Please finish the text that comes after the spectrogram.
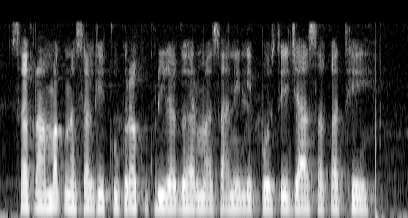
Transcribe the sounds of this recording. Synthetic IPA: səkɾaːməknɐsəlkekʊkɾakʊkɾiɾaɡʱəɾmãsaːnilepoːsed͡ʒaːsəkət̪ɦɛː

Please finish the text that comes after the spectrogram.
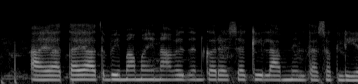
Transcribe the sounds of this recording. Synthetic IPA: aɦjat̪ajat̪bʱimaməɦinaʋed̪ənkəɾajsəkilabʱmilt̪asəkliɦe

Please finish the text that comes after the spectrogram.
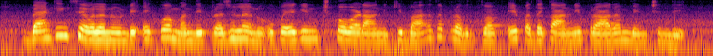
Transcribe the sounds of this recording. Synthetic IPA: bjaːŋkiŋɡsɛːʋɐlɐnuɳɖiʔekːuʋɐmɐnd̪ipɾɐd͡ʒɐlɐnuʔupɐjoːɡiɲt͡ʃu̥kɔːʋɐɽaːnikibʱaːɾɐt̪ɐpɾɐbʱut̪ʋɐmeːpɐd̪ɐkaːnːipɾaːɾɐmbʱiɲt͡ʃind̪i

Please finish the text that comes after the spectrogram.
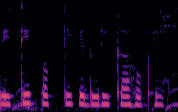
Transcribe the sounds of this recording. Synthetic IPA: ɾit̪ipəkt̪iked̪uːɾikaɦokʰeː

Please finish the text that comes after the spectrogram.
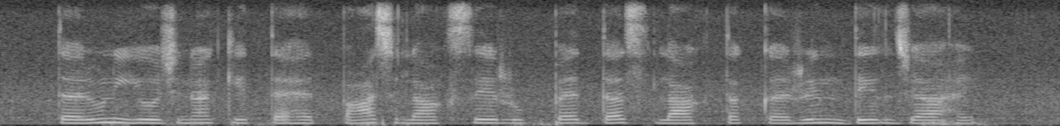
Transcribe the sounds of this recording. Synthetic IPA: t̪ɐɾunjoːd͡ʒnaket̪ɛɦɛt̪pãːt͡ʃlaːkʰseɾʊpd̪ɐslaːkʰt̪ɐkːɐɾɪnd̪eːld͡ʒaːɦɛː

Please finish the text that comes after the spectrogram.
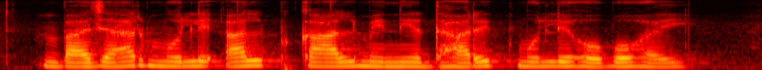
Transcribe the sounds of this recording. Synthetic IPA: baːd͡ʒaːɾmʊljʔɐlpkaːlmẽnɪɾd̪ʱaːɾɪt̪mʊljeɦoːboɦəi

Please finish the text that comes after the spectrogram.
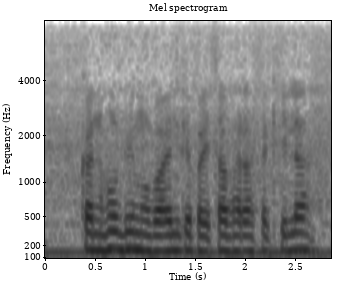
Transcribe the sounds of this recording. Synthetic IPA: kɐnɦũbʱimoːbaːɪlkepɐɪsabʱɐɾasɐkʰiːlaː

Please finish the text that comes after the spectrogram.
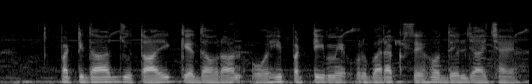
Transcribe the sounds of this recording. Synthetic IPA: pəʈːɪd̪aːɾd͡ʒut̪aːiked̪ɔːɾaːnoːɦipəʈːimẽʔʊɾbəɾəkseɦod̪eːld͡ʒaːit͡ʃʰɛe

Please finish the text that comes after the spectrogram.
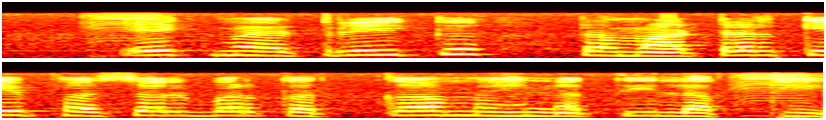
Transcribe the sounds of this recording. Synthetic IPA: eːkmeːʈɾɪkʈəmaːʈəɾkepʰɐsəlbəɾkət̪̚kamɛɦnət̪ilɐɡ̚t̪ʰeː

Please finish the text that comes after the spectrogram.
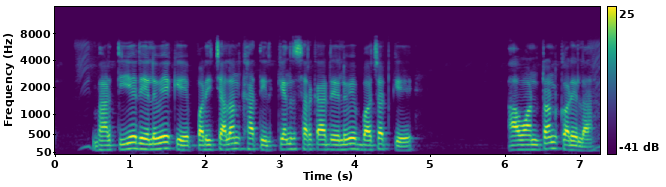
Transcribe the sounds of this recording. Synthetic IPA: bʱaɾt̪ijəɾelwekepəɾit͡ʃalənkʰat̪iɾkẽnd̪ɾəsəɾkaɾːelwebət͡ʃəʈke | awəɳʈɾənkəɾela

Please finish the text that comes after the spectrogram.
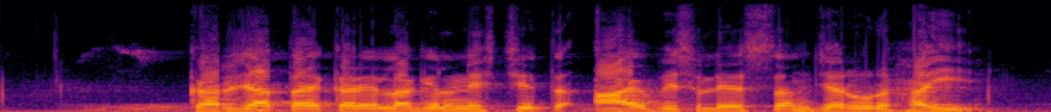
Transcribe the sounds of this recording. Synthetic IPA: kəɾd͡ʒat̪əjkəɾeləɡelnɪst͡ʃɪt̪aːjʋɪslesənd͡ʒəɾuːɾɦəi

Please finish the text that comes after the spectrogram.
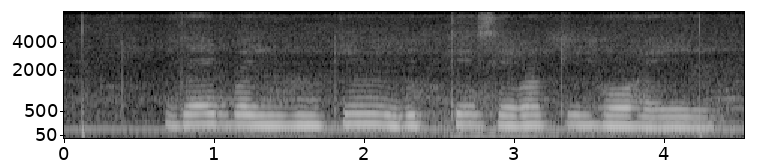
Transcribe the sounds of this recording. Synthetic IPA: ɡɛːɾbəikibɪt̪ːeseːʋakiɦoɦɛi

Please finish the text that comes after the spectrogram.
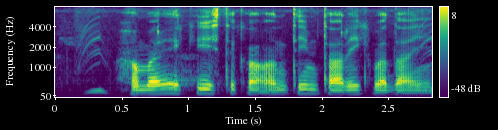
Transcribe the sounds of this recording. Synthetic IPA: hɐmaɾekist̪ɪka̰ːʔə̰nt̪imt̪aːɾiːxbɐd̪a̰ːḛ̃ːŋ

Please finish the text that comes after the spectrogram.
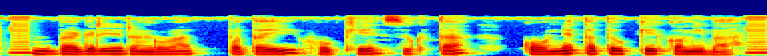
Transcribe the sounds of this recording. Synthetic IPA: baɡɾiɾʌŋɡwad̪̚ | pʌt̪ʌihokʰesukʰt̪a | kɔwnet̪ʌt̪okːekʌmiba

